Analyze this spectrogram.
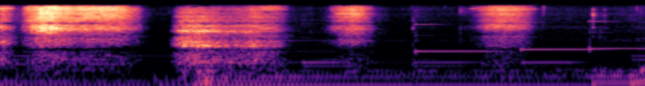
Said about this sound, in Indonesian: Aduh kok gue ngos-ngosan ya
